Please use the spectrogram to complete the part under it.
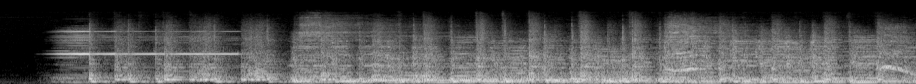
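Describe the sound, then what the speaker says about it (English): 1960s psychedelic rock from the Toronto band the Ugly Ducklings plays loud and continuous, with steady drums, electric guitars and organ-like tones filling the mix after a brief quiet start. "This is the sound of 60s psychedelia, Hogtown style, the Ugly Ducklings"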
